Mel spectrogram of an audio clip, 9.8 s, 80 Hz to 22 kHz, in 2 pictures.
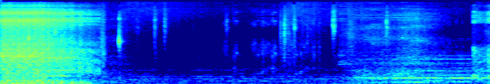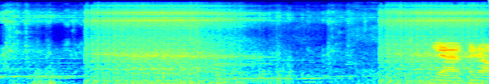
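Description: Chain gun in the video game Doom 64 firing in loud rapid bursts near the start and again through the second half, with a quieter gap in between and a background game soundtrack.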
